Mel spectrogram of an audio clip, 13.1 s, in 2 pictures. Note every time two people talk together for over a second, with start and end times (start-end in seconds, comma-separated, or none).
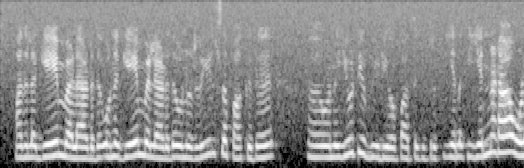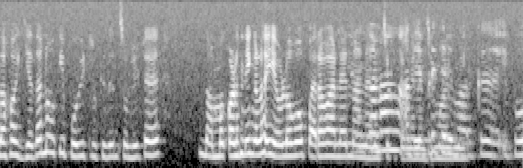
11.0-12.4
